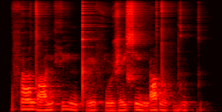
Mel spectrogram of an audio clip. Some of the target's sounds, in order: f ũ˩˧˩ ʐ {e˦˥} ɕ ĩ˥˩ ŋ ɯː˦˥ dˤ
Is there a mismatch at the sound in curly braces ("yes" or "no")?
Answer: no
